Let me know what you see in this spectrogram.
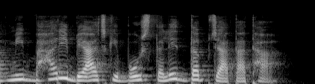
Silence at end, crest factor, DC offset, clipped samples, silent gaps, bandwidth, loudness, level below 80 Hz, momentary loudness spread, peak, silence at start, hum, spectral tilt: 0.4 s; 16 dB; under 0.1%; under 0.1%; none; 11 kHz; -18 LUFS; -44 dBFS; 10 LU; -2 dBFS; 0 s; none; -5.5 dB/octave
